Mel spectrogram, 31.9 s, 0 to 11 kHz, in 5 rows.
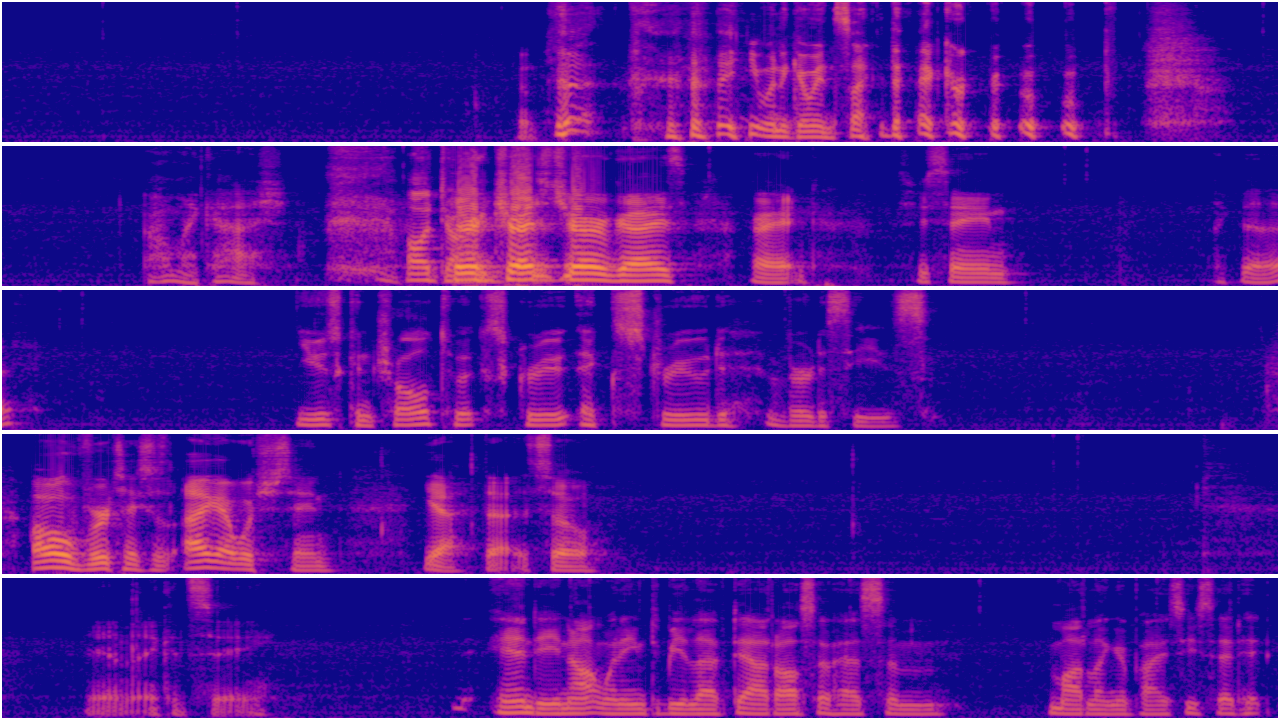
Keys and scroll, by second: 3.3 super+z, 5.3 e, 7.9 super+z, 8.4 space, 9.6 e, 16.6 e, 21.6 v.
